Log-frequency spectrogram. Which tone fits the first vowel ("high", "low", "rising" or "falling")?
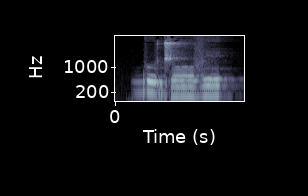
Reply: falling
